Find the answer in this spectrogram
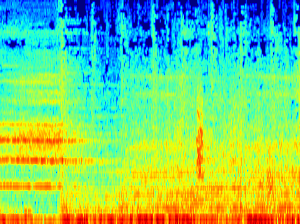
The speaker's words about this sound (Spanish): Perro, escucha el perro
